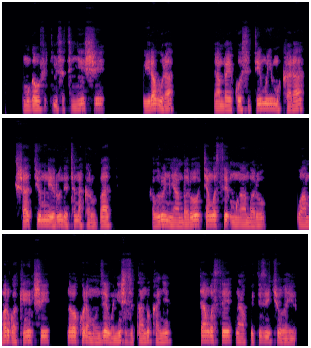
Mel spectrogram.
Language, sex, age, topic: Kinyarwanda, male, 18-24, government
